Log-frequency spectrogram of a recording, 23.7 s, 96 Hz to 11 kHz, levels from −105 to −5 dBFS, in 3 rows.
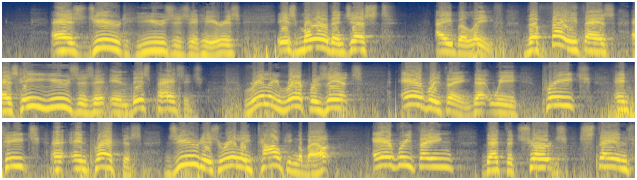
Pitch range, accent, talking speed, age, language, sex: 145-235 Hz, American, 110 wpm, 50-69, English, male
